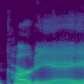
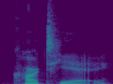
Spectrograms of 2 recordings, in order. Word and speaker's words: Cartier: then she goes to cardier in Paris and then she goes uh to R and I would like to correct myself I think I said cardier but I believe it's pronounced Cartier Cartier yes H and then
